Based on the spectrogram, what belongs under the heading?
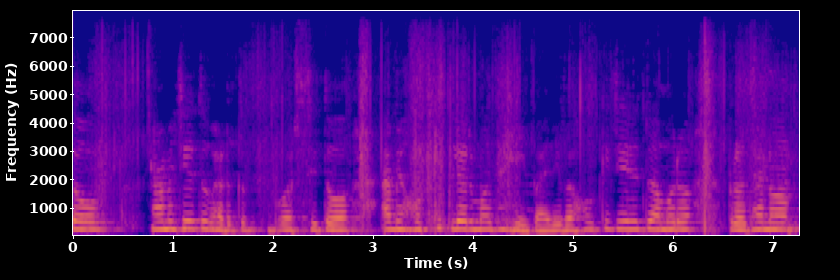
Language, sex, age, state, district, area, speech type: Odia, female, 18-30, Odisha, Nabarangpur, urban, spontaneous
